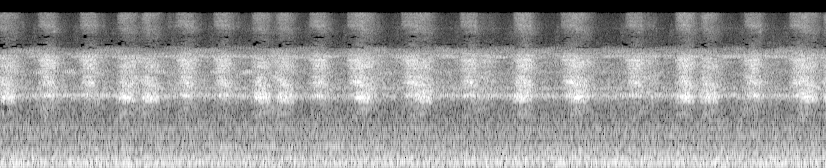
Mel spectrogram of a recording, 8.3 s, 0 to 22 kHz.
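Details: Crickets chirping at night in the woods, recorded September 2 on a phone with a stereo microphone; a dense chorus of high pulsing chirps, several per second, with a steady tone below and faint low hum.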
